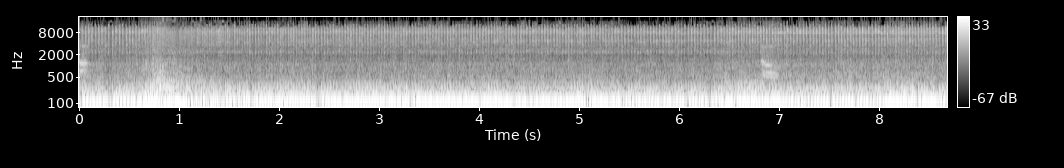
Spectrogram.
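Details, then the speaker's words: Motorcycle, nearly cold, after Sea Foam carb treatment and clutch shim: steady tick-over just under 1,000 rpm with one quick rev, light valve gear chatter, clutch rattle gone; normal idle. "But more importantly, listen to this. I mean, there's no clutch noise at all. You can hear the valve gear going, now that's what the shim's done."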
